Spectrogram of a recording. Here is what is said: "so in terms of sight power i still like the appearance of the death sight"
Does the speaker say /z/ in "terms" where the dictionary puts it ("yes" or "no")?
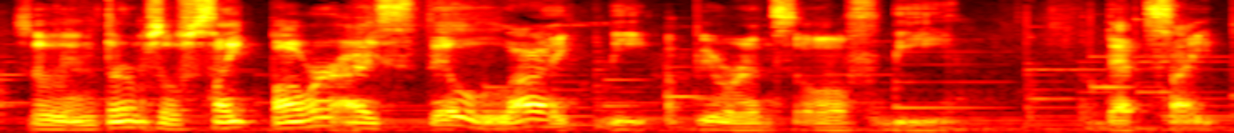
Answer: no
